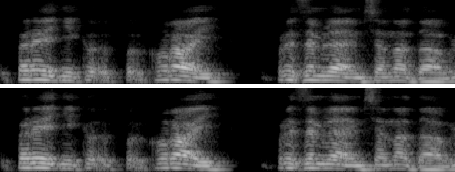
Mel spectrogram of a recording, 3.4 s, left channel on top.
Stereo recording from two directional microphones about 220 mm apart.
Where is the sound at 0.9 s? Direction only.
25° left (ahead or behind).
